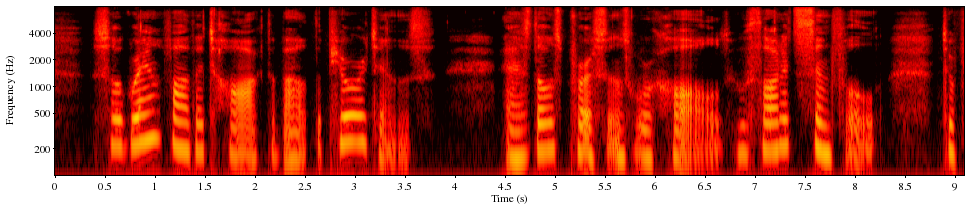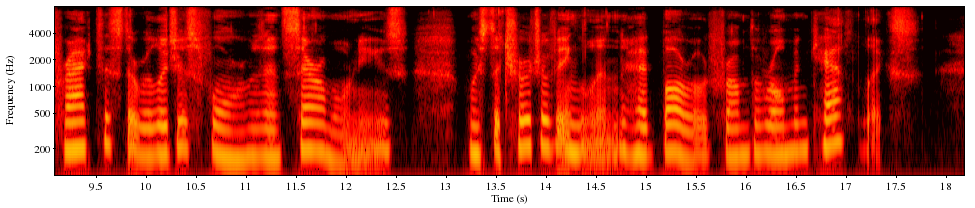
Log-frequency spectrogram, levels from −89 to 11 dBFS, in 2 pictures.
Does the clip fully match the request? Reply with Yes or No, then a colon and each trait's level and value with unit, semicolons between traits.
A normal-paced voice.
No: slow, 110 wpm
